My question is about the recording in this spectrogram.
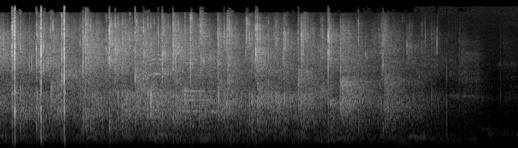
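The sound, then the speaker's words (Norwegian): An audience applauds, a dense wash of many hands clapping at a steady level for about four seconds, then thinning out and fading away. A few sharper individual claps stand out early on. “En applaus til henne også.”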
